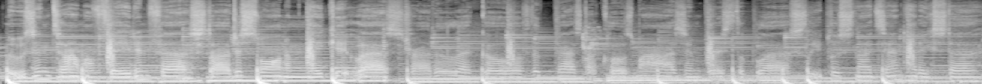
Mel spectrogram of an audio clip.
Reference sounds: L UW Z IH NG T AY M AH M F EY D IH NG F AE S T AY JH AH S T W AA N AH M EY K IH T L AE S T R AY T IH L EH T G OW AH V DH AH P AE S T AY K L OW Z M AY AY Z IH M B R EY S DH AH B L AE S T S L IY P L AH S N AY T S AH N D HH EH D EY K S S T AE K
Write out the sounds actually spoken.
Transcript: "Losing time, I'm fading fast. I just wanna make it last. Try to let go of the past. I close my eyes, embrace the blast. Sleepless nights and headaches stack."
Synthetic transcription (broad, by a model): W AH Z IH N T AY M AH F EY D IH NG F AE S T AY JH AH S T W AA N AH M EY K IH T L AE S T R AY T IH L EH T G OW AH V DH AH P AE S T AY K L OW Z M AY AY Z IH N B R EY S DH AH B L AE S S L IY P L AH S N AY T S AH N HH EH D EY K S S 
